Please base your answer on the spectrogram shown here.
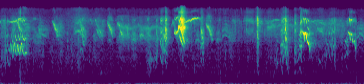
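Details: Rüppell's starling in Kenya: scattered harsh squawks and chirps, some sharp rising notes, irregular over a few seconds, with background noise.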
